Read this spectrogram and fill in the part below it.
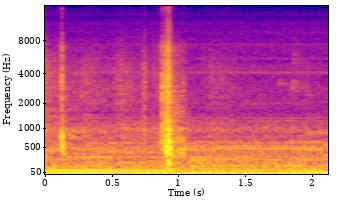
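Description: A fan hums steadily.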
